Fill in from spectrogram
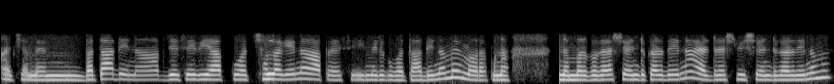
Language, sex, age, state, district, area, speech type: Hindi, female, 18-30, Rajasthan, Bharatpur, rural, conversation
